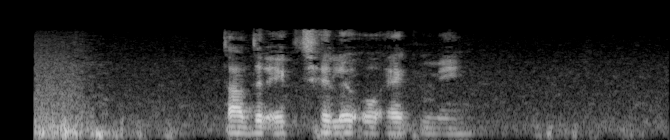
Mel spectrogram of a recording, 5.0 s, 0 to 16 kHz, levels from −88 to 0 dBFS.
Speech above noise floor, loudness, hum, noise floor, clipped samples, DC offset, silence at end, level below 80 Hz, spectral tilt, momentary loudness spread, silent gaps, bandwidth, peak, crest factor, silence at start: 26 dB; -24 LUFS; none; -48 dBFS; under 0.1%; under 0.1%; 0.35 s; -46 dBFS; -4.5 dB/octave; 25 LU; none; 8.2 kHz; -4 dBFS; 22 dB; 0.25 s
